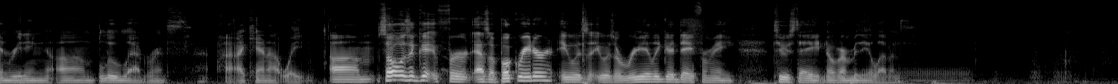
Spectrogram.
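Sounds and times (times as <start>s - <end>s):
speech: 0.0s - 9.2s
dog snoring: 8.9s - 10.1s.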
